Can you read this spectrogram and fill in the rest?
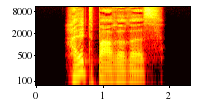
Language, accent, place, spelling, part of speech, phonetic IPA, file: German, Germany, Berlin, haltbareres, adjective, [ˈhaltbaːʁəʁəs], De-haltbareres.ogg
- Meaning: strong/mixed nominative/accusative neuter singular comparative degree of haltbar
